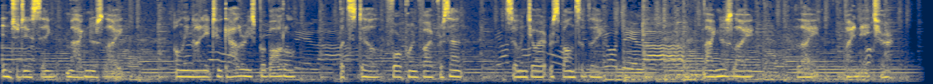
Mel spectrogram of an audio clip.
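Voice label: Irish English Sinnlich; Fremdtake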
